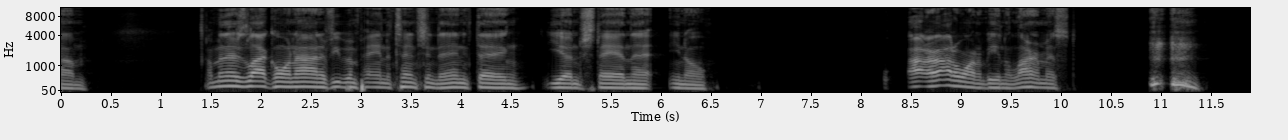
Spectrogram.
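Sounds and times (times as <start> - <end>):
speech: 0.0 - 0.3, 1.4 - 6.5, 8.5 - 10.2, 10.9 - 11.4
throat clearing: 10.9 - 11.6.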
